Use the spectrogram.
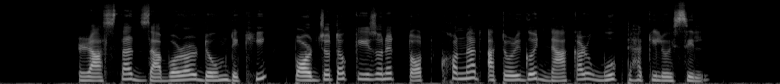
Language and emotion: Assamese, disgusted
